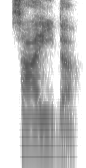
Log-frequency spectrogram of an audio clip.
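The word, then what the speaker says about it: 사이다: Ini bacanya, ini S, A, nggak ada suaranya, langsung ke vokalnya. Vokalnya adalah I, terus ini D, ini A. Dah. Berarti Saida.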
